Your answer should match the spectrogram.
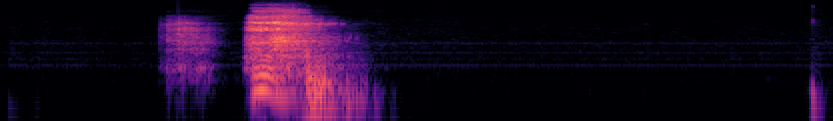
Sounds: Sigh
